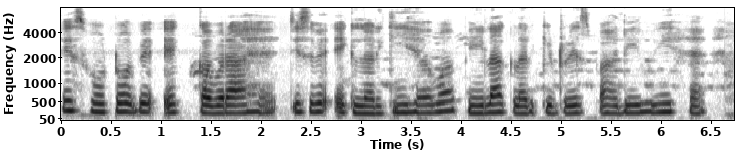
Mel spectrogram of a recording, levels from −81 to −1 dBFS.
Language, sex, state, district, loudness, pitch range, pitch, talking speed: Hindi, female, Jharkhand, Deoghar, -17 LUFS, 205-230 Hz, 220 Hz, 160 wpm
